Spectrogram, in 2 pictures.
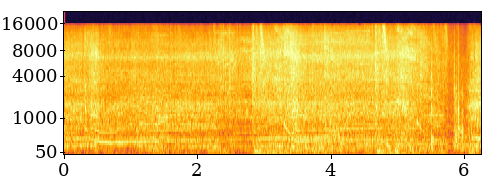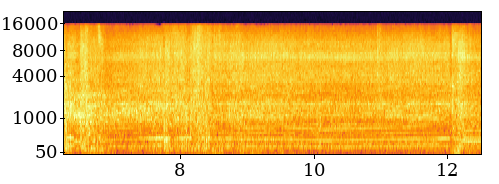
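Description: A car engine roars loudly at high speed, its pitch rising and falling with gear shifts.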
